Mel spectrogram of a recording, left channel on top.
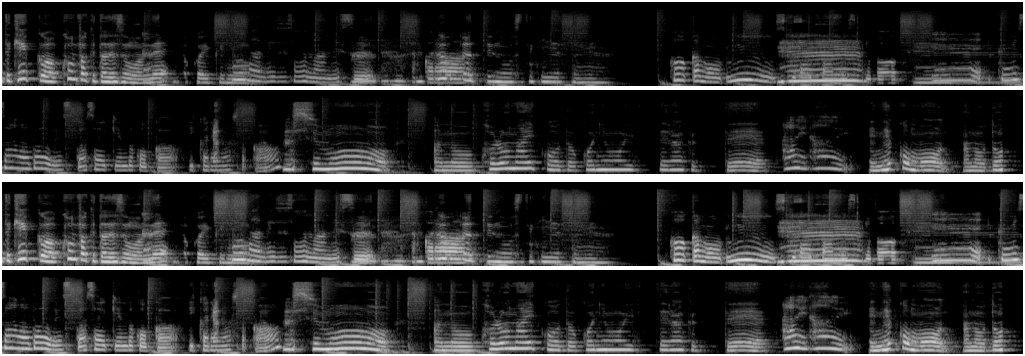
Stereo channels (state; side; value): quieter; left; 5.6 dB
